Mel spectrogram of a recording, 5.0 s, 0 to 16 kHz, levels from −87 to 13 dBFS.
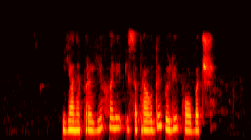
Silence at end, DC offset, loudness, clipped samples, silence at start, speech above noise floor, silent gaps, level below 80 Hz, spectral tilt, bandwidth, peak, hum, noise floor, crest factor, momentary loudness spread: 0.8 s; under 0.1%; -27 LUFS; under 0.1%; 1.25 s; 51 dB; none; -70 dBFS; -5.5 dB/octave; 7.8 kHz; -12 dBFS; none; -78 dBFS; 18 dB; 8 LU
